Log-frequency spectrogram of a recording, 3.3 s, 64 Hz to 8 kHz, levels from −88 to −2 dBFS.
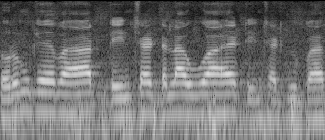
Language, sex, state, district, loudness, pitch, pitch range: Hindi, male, Uttar Pradesh, Deoria, -23 LUFS, 150 Hz, 135-155 Hz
